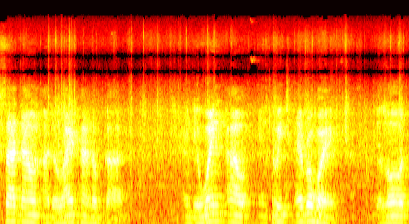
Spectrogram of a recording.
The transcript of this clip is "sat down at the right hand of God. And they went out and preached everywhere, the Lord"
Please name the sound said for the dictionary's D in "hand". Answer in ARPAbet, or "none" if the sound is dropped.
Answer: D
